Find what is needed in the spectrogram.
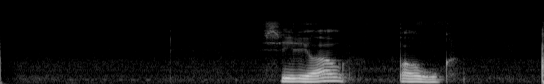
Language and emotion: Russian, neutral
